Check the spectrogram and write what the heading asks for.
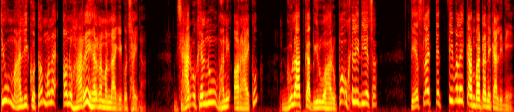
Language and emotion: Nepali, angry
